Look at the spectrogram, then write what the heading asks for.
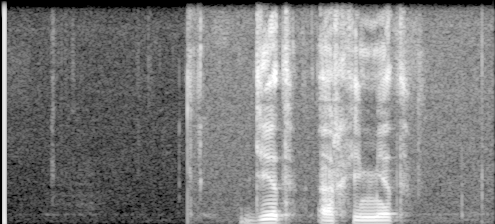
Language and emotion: Russian, neutral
